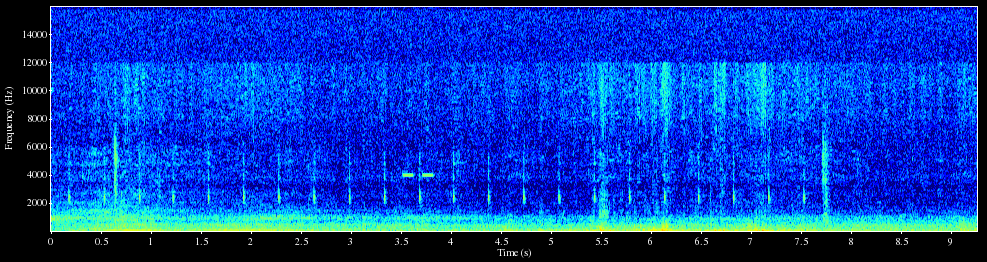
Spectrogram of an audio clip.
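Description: Car turn signal ticking steadily, about three ticks a second, during a turn, over a low hum of engine and road heard from inside the cabin. A few dull bumps come about six to seven seconds in, and the ticking stops near the end as the signal cancels.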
